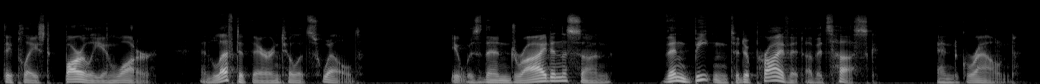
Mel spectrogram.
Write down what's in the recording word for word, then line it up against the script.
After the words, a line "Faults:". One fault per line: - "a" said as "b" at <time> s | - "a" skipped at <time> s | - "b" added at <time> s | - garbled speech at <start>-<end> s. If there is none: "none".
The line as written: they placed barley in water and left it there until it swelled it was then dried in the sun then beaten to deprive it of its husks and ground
they placed barley in water and left it there until it swelled it was then dried in the sun then beaten to deprive it of its husk and ground
Faults:
- "husks" said as "husk" at 8.3 s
